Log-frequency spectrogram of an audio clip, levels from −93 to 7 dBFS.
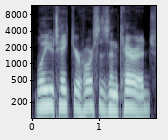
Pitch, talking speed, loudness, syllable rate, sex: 150 Hz, 225 wpm, -14 LUFS, 5.5 syllables/s, male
